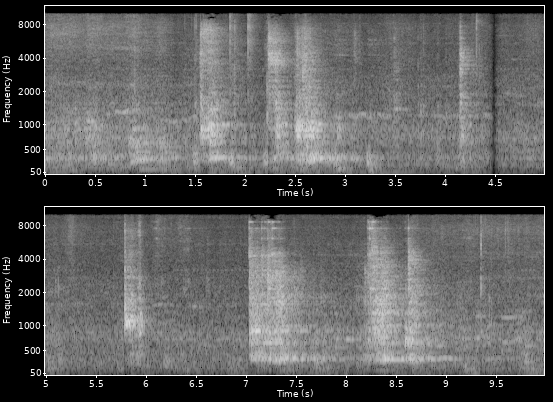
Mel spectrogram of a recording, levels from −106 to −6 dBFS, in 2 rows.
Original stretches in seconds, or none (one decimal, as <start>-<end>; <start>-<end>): 0.0-10.0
